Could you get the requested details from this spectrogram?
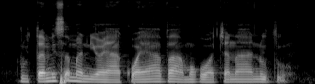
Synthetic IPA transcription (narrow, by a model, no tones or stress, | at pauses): ɾutamisɛmaniɔjakwajaðaːmɔɣʊwat͡ʃanaːnuðṵ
